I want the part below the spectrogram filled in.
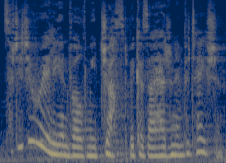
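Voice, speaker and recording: Game rogue, female, played by a woman: sarcastic, flippant, mid-pitched, faint music behind. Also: big pitch swings, fast talker, darkish tone, natural voice. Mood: skeptical, wry. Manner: wry, flippant. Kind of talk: video game voice acting.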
